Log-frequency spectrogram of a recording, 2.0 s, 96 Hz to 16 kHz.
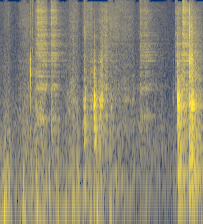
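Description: Bose L1 Compact extension and speaker-array pieces being handled: scattered light clicks and knocks, with a louder knock near the end.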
